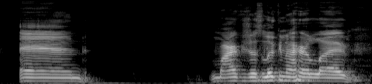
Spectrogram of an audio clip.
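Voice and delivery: ordinary talk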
